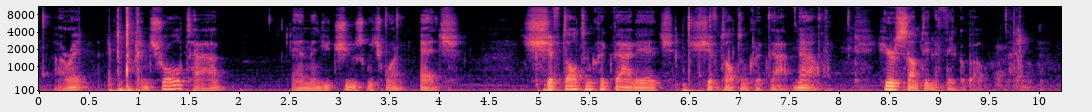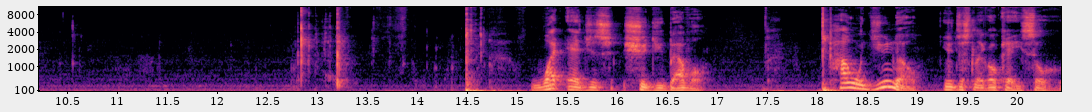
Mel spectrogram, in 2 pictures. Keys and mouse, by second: 0.9 ctrl+Tab, 5.2-8.3 drag, 8.3-11.3 middle drag, 18.1 a, 19.5 middle click.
